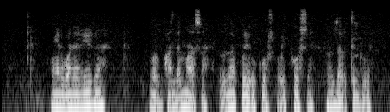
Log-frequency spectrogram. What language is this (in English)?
Kinyarwanda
